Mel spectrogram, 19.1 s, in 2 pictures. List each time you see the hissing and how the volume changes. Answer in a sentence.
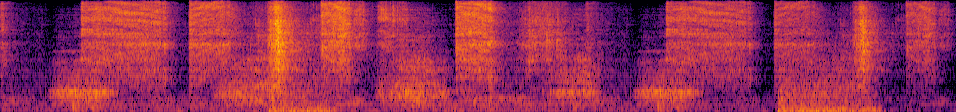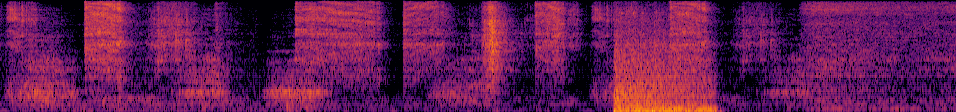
The hissing can be heard from 0.0 to 19.0 s, getting quieter.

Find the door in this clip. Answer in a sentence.
The door can be heard from 2.6 to 3.5 s, from 7.8 to 8.8 s and from 15.7 to 16.8 s.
